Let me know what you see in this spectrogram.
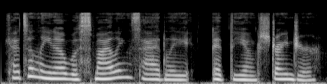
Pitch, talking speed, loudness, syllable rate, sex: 250 Hz, 145 wpm, -14 LUFS, 4.6 syllables/s, female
